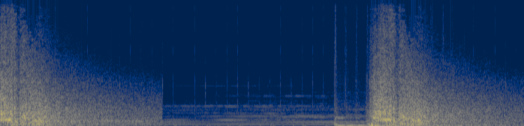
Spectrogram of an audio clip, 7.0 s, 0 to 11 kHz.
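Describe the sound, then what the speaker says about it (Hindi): A 107 mm rocket launches from a stand set up among greenery, a roaring rush of noise that fades, then a sharp crack followed by another loud roaring blast, heard fairly near with no talk. "कैसे एक लड़ाका हरियाली के बीच रॉकेटों को दागने के लिए स्टैंड तैयार करता है और फिर उन रॉकेटों को फायर कर देता है"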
